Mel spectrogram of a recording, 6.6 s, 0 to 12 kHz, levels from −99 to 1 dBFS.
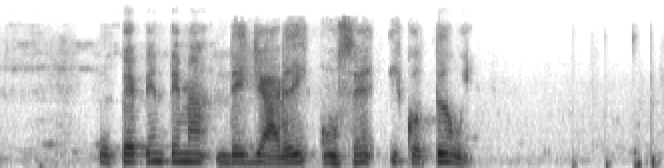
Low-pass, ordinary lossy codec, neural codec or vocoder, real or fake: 7.2 kHz; Opus, 24 kbps; codec, 16 kHz, 2 kbps, X-Codec, HuBERT features, trained on general audio; fake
